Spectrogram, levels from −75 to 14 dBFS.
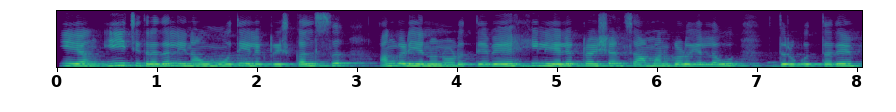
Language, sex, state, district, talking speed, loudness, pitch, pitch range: Kannada, female, Karnataka, Koppal, 105 wpm, -15 LUFS, 275 Hz, 265-285 Hz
